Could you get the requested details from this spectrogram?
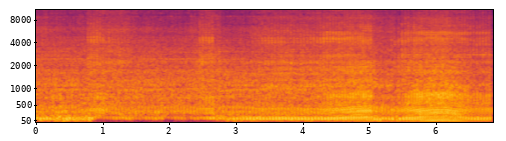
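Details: Early-1970s Pacesetter Trailbuck mini bike on a test ride after fitting a new torque converter not set up for jack-shaft use; small engine drones and rises in pitch but never pulls up to speed. Torque converter slipping.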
